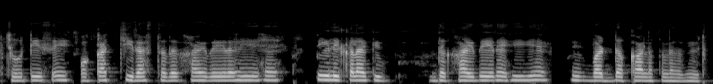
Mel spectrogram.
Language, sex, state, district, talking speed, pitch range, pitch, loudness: Hindi, female, Uttar Pradesh, Jalaun, 185 wpm, 180-195 Hz, 185 Hz, -21 LUFS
